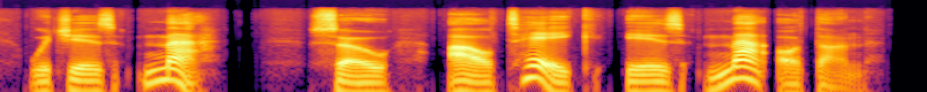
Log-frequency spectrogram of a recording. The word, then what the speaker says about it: Mä: use the spoken form for I, which is ma.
